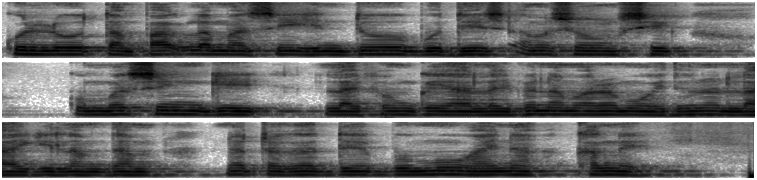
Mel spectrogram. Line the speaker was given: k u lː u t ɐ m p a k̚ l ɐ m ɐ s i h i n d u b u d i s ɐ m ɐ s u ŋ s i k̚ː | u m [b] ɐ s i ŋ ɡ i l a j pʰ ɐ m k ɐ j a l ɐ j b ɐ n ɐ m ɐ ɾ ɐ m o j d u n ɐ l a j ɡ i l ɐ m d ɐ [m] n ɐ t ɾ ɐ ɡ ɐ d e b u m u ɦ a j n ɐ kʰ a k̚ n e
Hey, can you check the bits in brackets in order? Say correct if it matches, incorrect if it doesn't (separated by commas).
correct, correct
